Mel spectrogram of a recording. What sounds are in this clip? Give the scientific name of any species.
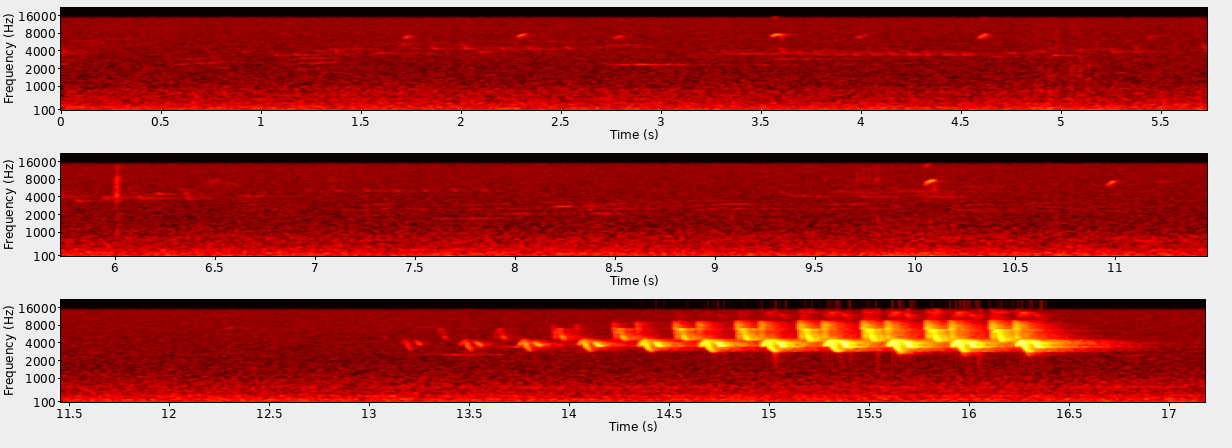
Sitta canadensis, Troglodytes hiemalis, Catharus guttatus, Setophaga caerulescens, Seiurus aurocapilla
